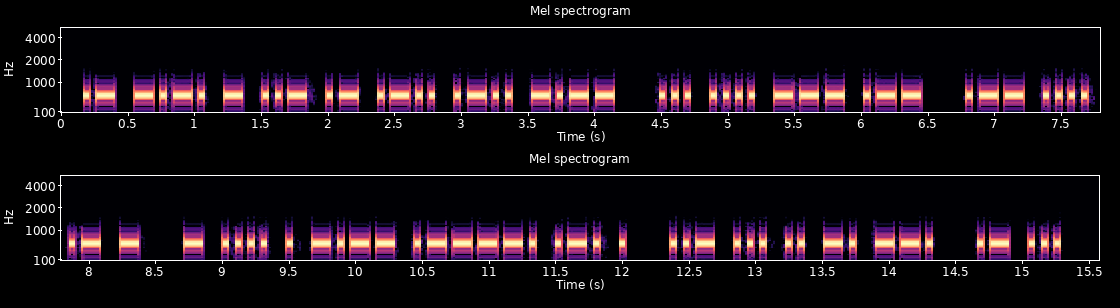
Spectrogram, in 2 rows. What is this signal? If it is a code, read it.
Morse code, heard as a keyed tone, about 25 wpm, 600 Hz. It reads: ACTUALLY SHOW WHAT THEY'RE USING AS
